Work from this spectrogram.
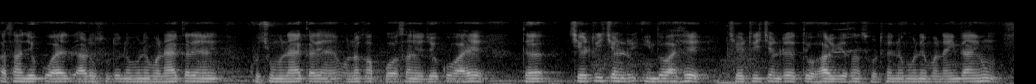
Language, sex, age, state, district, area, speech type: Sindhi, male, 60+, Madhya Pradesh, Katni, urban, spontaneous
